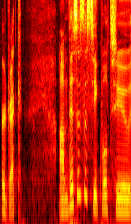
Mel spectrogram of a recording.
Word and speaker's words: Erdrich: and it's pronounced erdrich without the ch at the end just erdrick this is the sequel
